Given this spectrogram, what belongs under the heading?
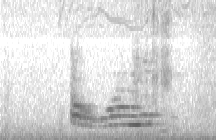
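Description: A pet cat indoors gives a single faint, drawn-out meow, rising then falling, alone in a quiet room.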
